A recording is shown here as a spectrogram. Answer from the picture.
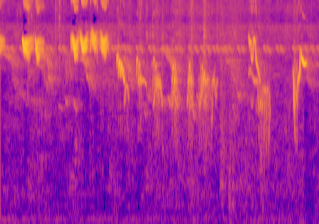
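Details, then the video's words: Gacor brown jongkangan in ngeriwik song mixed with ngeplong, used as a lure so other jongkangan join in; bright clipped whistles followed by rapid descending chattering notes. "SUARA BURUNG JONGKANGAN COKLAT NGERIWIK GACOR"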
